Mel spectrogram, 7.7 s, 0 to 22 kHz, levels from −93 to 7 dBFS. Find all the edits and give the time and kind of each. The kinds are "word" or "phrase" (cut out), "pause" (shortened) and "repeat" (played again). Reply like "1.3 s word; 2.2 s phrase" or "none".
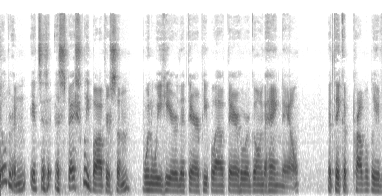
2.7 s pause; 5.3 s phrase

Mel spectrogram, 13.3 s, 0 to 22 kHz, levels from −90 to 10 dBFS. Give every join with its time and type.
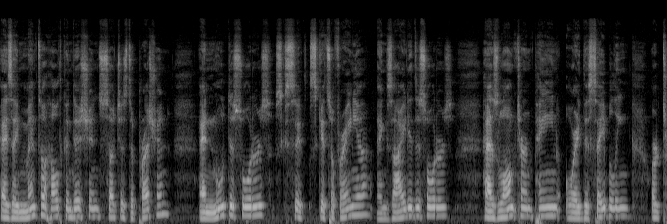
none

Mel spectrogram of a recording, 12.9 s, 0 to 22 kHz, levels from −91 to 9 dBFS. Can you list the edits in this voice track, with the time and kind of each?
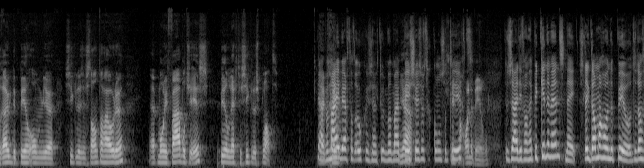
4.3 s word

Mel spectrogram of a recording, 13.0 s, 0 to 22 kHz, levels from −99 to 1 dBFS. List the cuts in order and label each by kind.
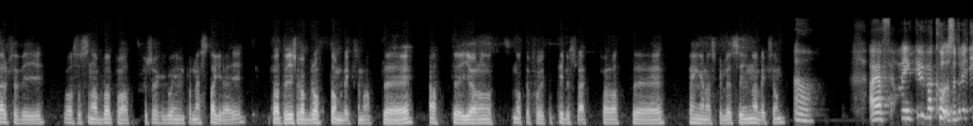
3.9 s phrase; 7.0 s word; 7.9 s pause; 10.5 s pause

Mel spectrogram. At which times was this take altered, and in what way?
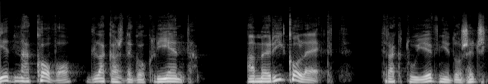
none

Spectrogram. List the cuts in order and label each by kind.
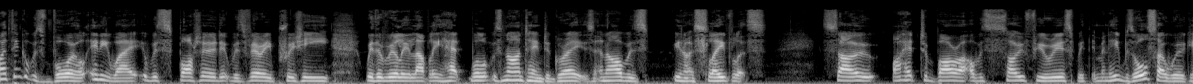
none

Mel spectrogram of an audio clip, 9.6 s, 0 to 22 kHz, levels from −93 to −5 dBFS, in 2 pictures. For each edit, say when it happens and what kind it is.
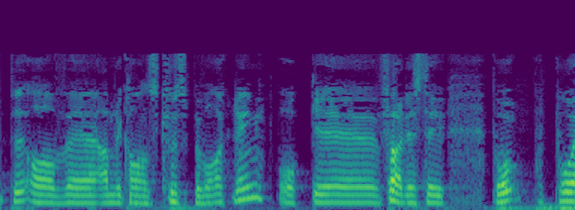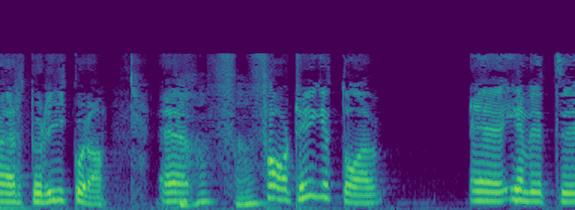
2.3 s pause

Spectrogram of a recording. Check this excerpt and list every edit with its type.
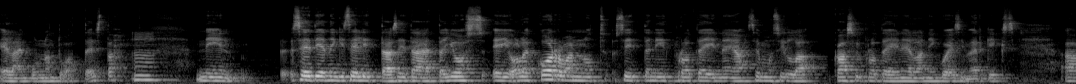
6.7 s phrase; 8.3 s pause

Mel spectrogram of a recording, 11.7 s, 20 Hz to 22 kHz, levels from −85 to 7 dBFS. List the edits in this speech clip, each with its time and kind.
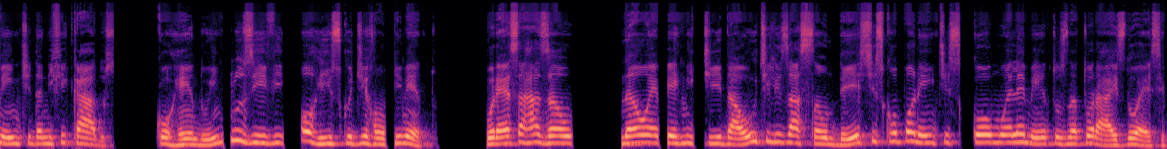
2.9 s pause

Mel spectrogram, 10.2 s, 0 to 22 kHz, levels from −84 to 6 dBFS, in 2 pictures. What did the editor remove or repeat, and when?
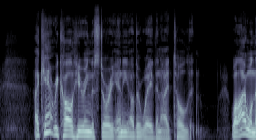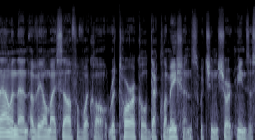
6.9 s word

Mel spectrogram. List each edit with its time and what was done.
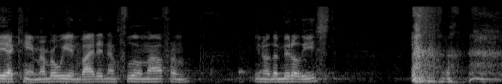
none

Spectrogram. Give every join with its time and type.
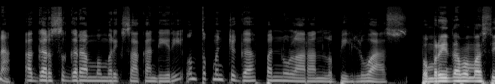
none

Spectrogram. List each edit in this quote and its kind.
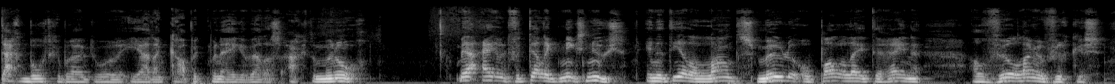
6.4 s pause

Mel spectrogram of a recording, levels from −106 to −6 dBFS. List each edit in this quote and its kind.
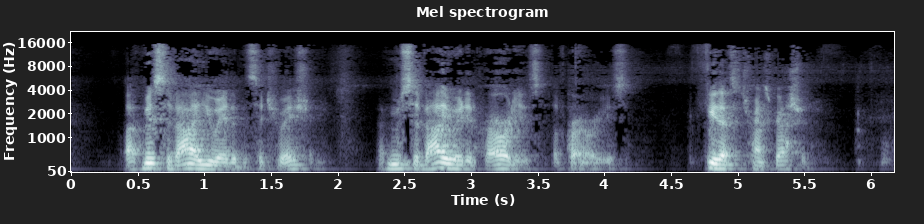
3.0 s word; 3.7 s word; 4.8 s word

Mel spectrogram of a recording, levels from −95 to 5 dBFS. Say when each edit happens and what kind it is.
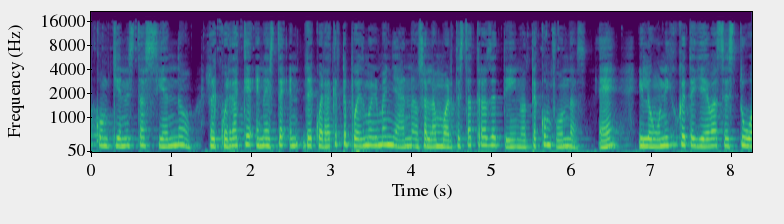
1.4 s pause; 6.3 s pause

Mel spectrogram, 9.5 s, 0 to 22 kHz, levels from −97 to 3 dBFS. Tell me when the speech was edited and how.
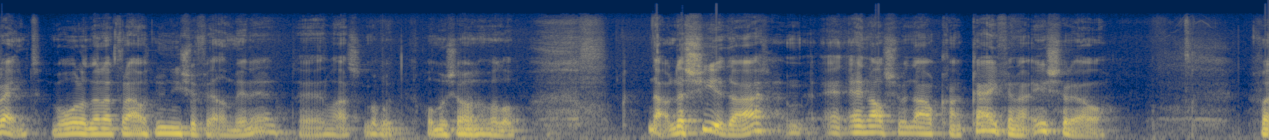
3.1 s pause; 4.6 s pause

